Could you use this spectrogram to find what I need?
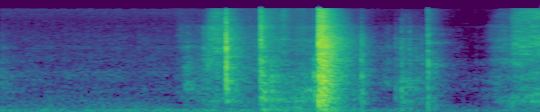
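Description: A paper trimmer blade slides and cuts through paper.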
